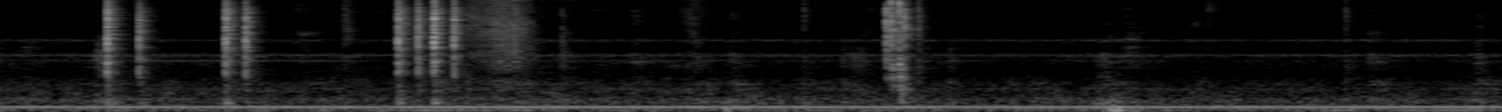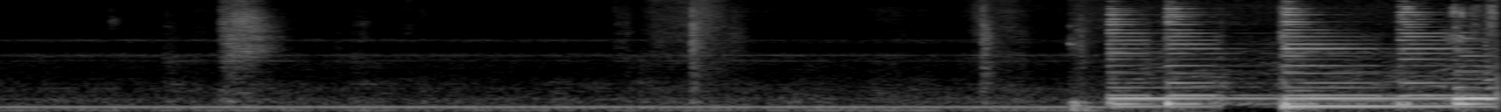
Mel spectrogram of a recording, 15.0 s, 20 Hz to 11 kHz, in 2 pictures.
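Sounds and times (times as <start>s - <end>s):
steady low hum: 0.0s - 14.8s
strummed acoustic guitar music: 13.0s - 15.0s.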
